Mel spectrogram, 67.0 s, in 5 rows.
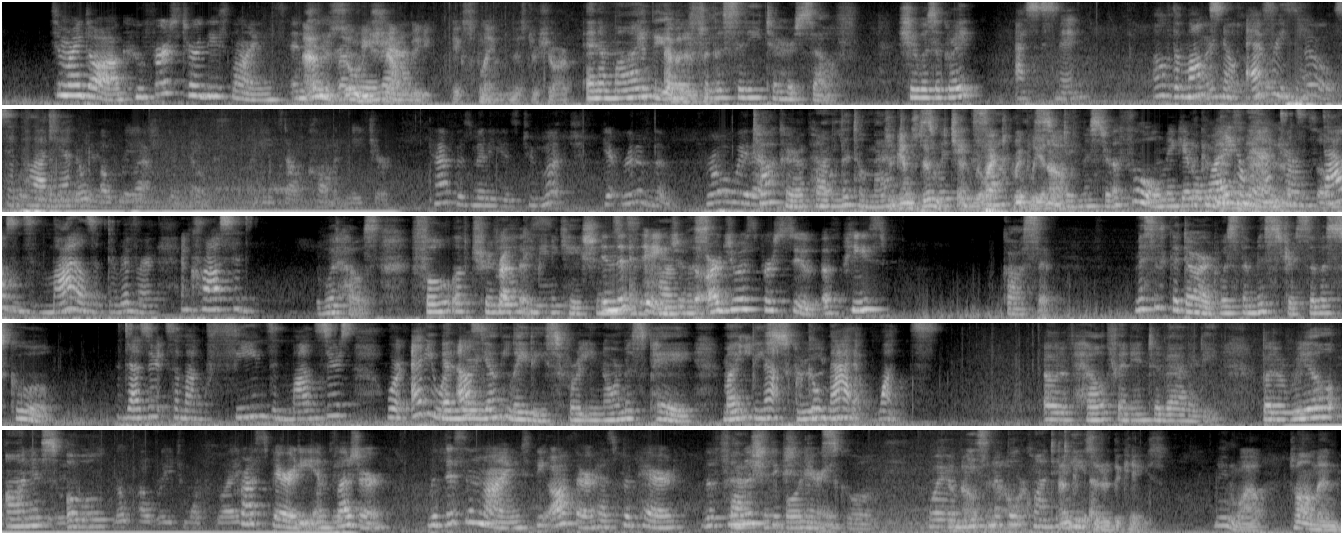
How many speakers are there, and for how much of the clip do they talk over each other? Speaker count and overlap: six, about 32%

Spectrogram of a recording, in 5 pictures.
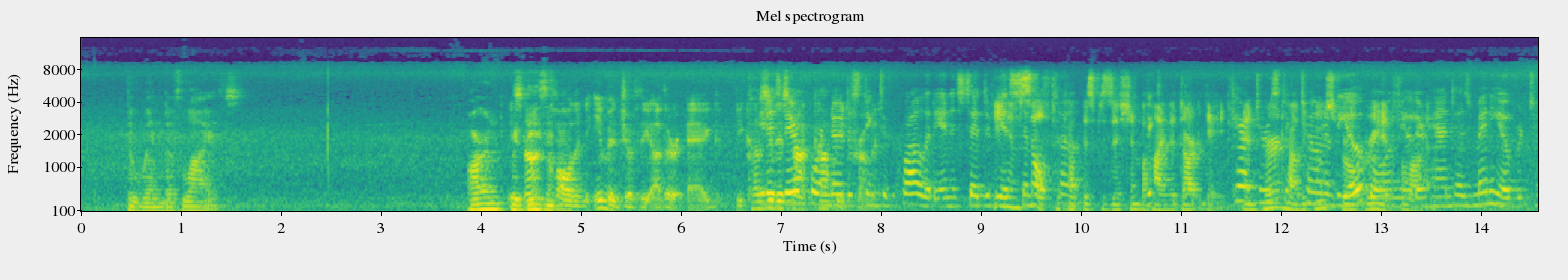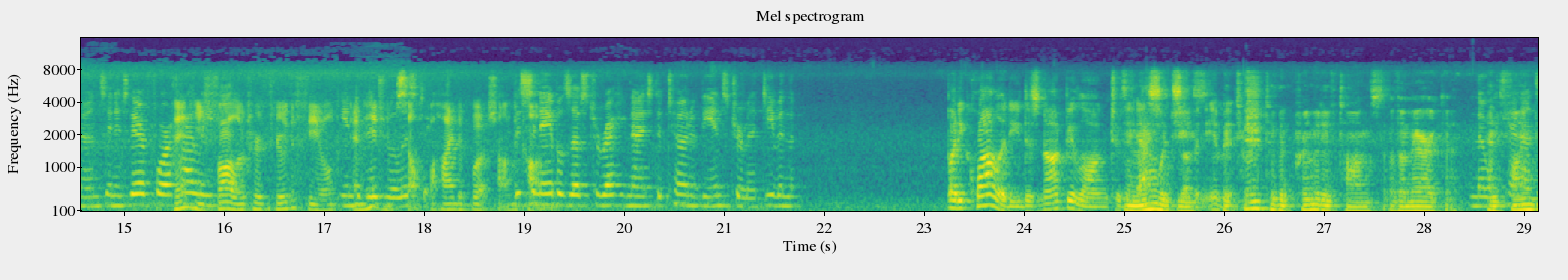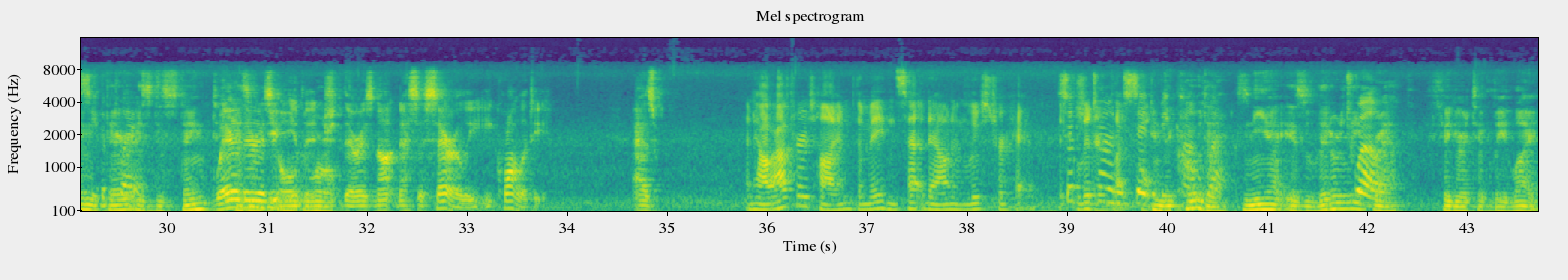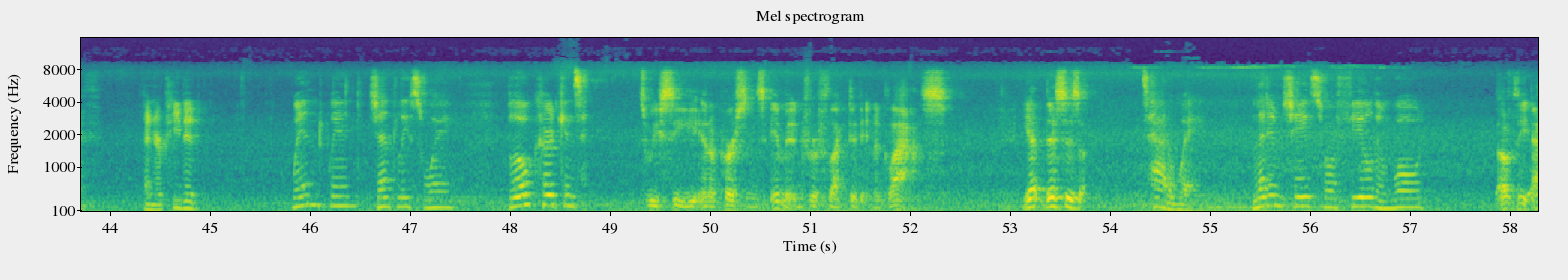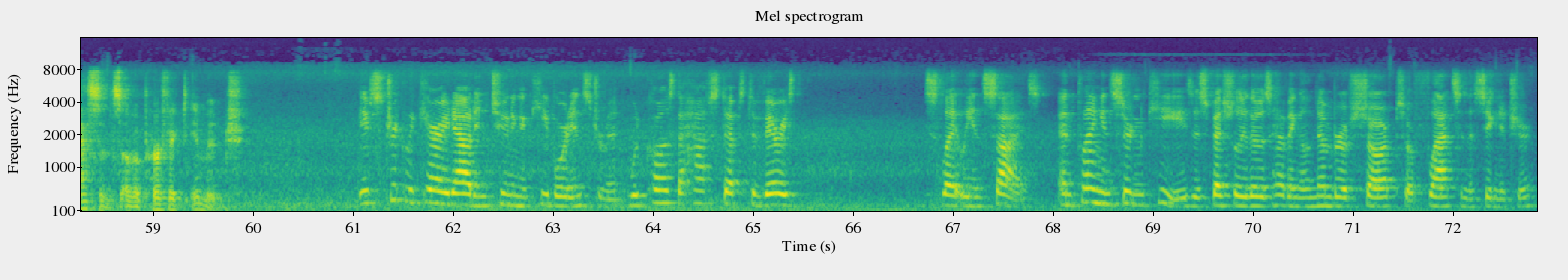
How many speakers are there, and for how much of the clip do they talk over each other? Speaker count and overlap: four, about 23%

